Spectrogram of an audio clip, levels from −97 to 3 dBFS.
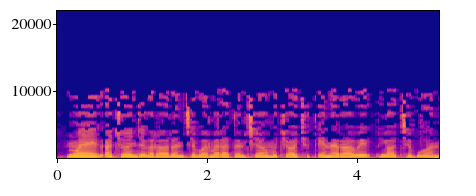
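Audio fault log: throughout MP2 compression: speech dull, nothing above 10.4 kHz, with gurgling, granular roughness as sub-bands flicker off, unlike a clean low-pass; likely heavily starved MP2, fitting 32 kbps.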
